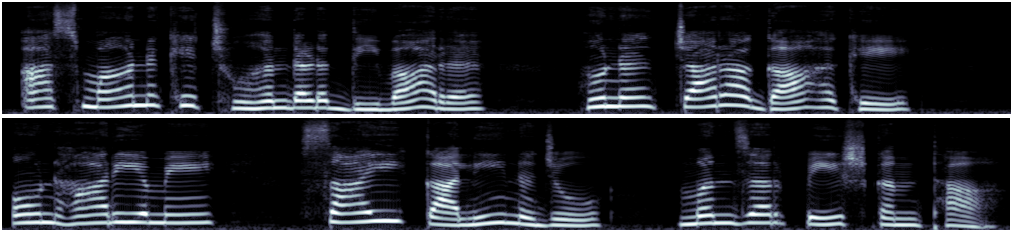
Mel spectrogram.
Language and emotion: Sindhi, neutral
